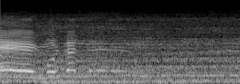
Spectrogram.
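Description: A man's excited shout into the camera, loud and high-pitched, lasting about a third of a second, followed by a few short vocal sounds. Underneath is the steady din of a packed stadium crowd.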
